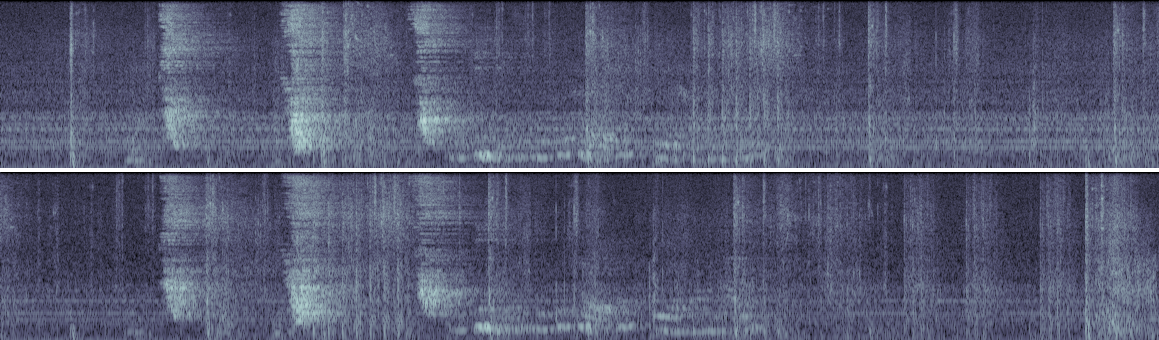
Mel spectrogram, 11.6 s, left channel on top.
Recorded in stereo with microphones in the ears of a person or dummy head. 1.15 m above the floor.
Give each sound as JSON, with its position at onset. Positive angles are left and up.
{"t": 1.6, "sound": "tape being pulled", "side_deg": 35, "distance_m": 8.5}
{"t": 4.5, "sound": "a woman speaking", "side_deg": 50, "distance_m": 8.5}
